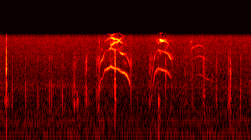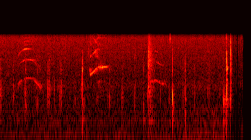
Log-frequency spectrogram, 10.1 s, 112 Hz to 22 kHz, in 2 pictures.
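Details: On their first walk outside the nest, 19-day-old kittens give loud arched squeaking meows early on, then softer scattered mews and clicks, several kittens calling over a faint low rumble.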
